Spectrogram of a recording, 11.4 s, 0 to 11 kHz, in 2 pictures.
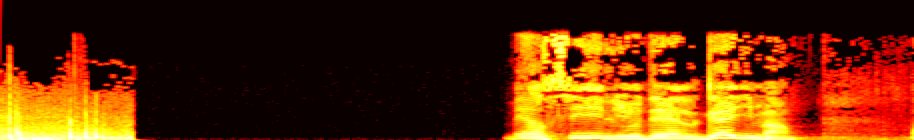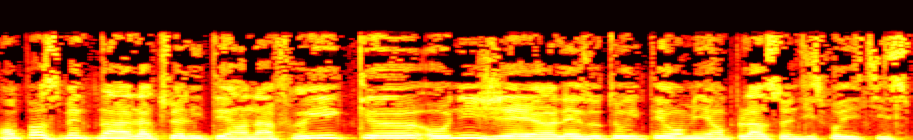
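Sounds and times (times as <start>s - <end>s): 
fireworks exploding in the sky: 0.0s - 0.9s
speech: 3.2s - 5.0s, 5.7s - 11.4s.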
